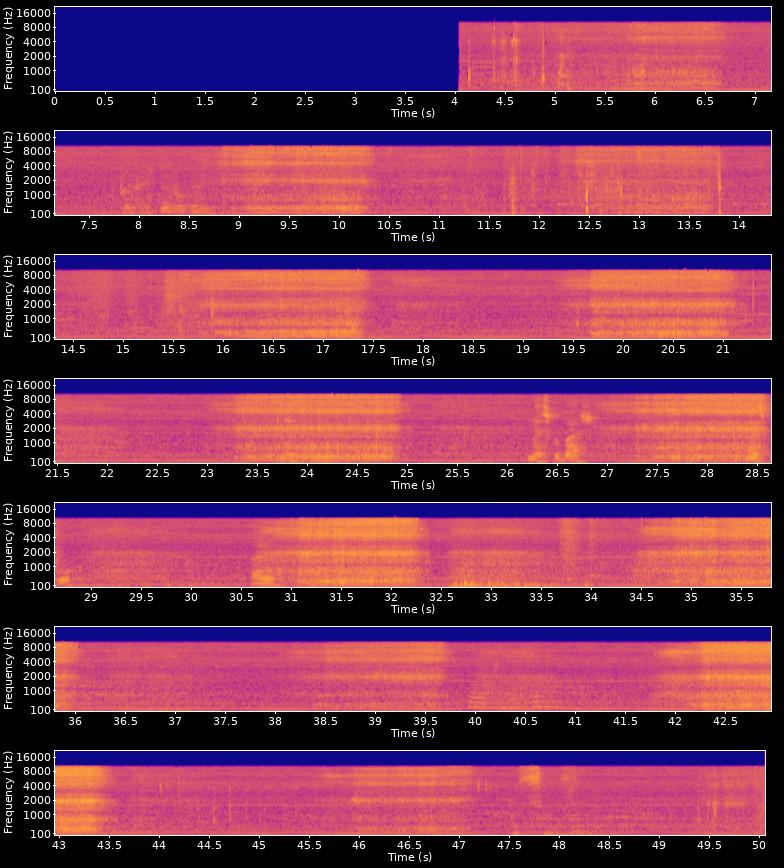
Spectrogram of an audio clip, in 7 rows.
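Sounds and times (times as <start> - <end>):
person snoring: 5.0 - 6.8, 8.7 - 10.4, 12.8 - 13.8, 15.7 - 18.0, 19.4 - 21.2, 23.0 - 25.0, 27.0 - 29.6, 30.7 - 33.6, 34.4 - 36.7, 38.1 - 39.8, 41.8 - 43.6, 45.6 - 47.2
fluttering breath out: 32.6 - 34.0.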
